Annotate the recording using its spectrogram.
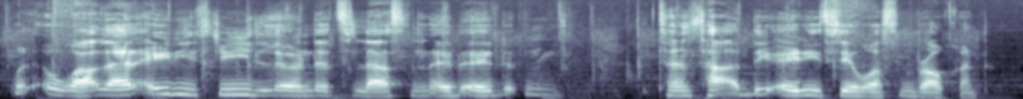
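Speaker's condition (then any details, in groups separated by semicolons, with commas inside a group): Cerebral palsy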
